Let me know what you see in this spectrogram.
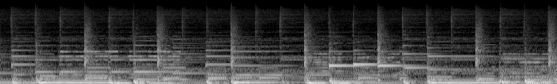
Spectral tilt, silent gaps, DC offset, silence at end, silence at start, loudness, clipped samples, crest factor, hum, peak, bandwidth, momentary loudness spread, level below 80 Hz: -7.5 dB/octave; none; under 0.1%; 0 s; 0 s; -19 LUFS; under 0.1%; 14 dB; none; -4 dBFS; 14.5 kHz; 6 LU; -20 dBFS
